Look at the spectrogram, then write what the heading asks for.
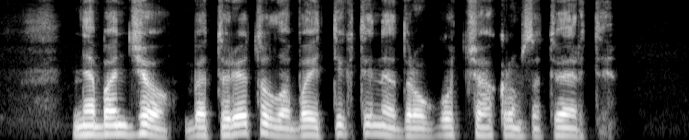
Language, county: Lithuanian, Klaipėda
